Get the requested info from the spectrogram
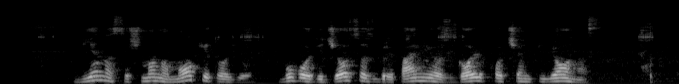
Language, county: Lithuanian, Vilnius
